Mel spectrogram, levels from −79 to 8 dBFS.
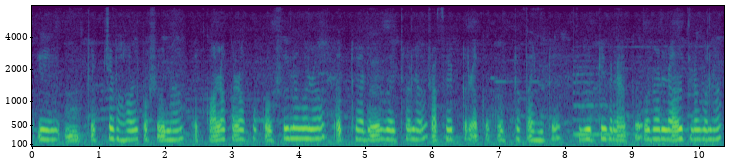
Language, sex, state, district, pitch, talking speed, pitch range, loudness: Awadhi, female, Uttar Pradesh, Varanasi, 200 Hz, 160 wpm, 195-210 Hz, -16 LUFS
